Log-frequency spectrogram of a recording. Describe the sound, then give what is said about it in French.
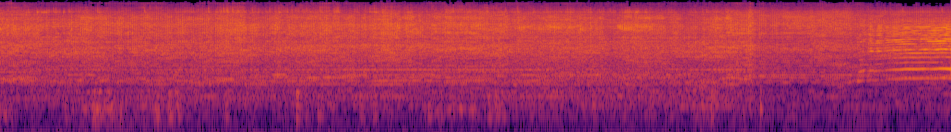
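Goats bleat intermittently over a steady, loud mechanical buzz and ratcheting whir, with a sharper, clearer bleat near the end. No one speaks. “comment elles se sentent, les chèvres, l'après-midi ou le lendemain d'une tonte?”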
